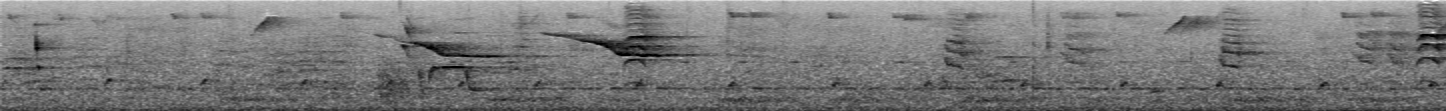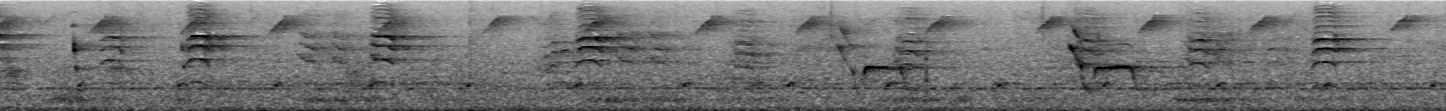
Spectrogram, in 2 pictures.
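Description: Birds calling: many short, falling chirps repeated every second or so, with one longer falling whistle about four to six seconds in, over a faint steady hum.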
